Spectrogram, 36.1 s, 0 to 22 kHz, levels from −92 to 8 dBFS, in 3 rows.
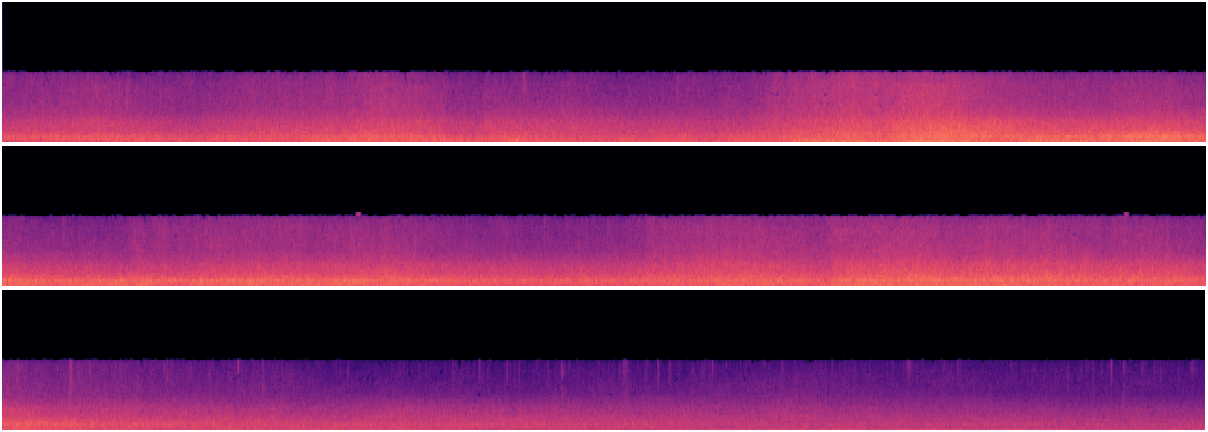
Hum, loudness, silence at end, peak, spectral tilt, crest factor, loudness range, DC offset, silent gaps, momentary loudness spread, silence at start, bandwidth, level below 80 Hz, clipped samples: none; -22 LUFS; 0 s; -4 dBFS; -3.5 dB/octave; 20 dB; 14 LU; 0.6%; none; 14 LU; 0 s; 12 kHz; -42 dBFS; under 0.1%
